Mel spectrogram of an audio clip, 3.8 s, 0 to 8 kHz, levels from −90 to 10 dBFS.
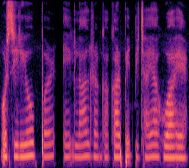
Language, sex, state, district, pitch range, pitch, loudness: Hindi, female, Arunachal Pradesh, Papum Pare, 200-210 Hz, 205 Hz, -20 LUFS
